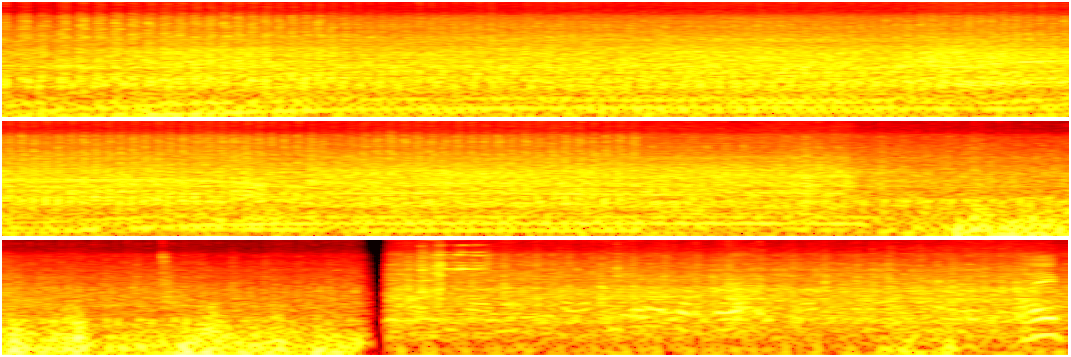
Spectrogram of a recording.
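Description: Several diesel tractor engines running together under load, hitched in a chain and straining to pull a fully loaded sugarcane trolley out of a wet field. The engine note is steady, turns rougher and deeper about ten seconds in, and breaks off for a moment just after twelve seconds.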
